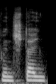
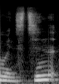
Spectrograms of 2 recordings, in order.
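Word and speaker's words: Weinstein: cinéma Harve wensstein et me dites pas n ça se prononce Winstein parce que pour une fois j'ai regardé la prononciation sur Internet HERV wnstein donc l'un des producteurs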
